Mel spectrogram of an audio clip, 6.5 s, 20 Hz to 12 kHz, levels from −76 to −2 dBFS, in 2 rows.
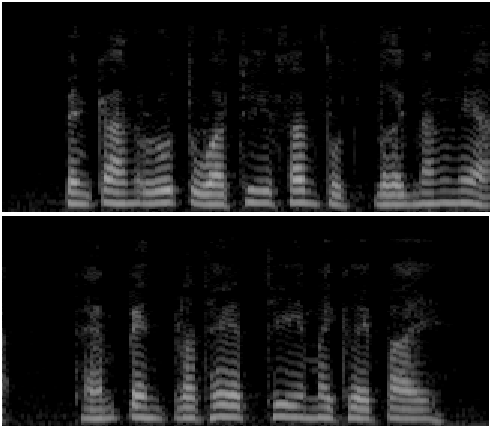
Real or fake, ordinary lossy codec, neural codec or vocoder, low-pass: real; MP3, 32 kbps; none; 10.8 kHz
